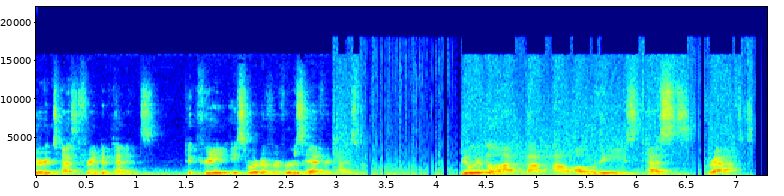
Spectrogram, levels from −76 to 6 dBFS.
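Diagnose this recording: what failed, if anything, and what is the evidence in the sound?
From 2.96 s to the end the sound turns grainy, with a gritty distortion that tracks the signal and only about 15 dB below it. That's low bit depth without dither, likely a sample-format conversion rounding down to roughly 4 bits, so the error follows the waveform.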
